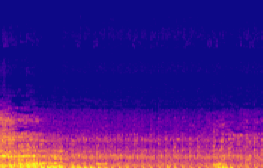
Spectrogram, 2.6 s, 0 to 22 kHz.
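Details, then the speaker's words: NS160 FI single-cylinder motorcycle after repairing a hunting idle; the TMAP sensor was not replaced. Quick, even putter with a steady beat that no longer hunts or surges; normal idle. "normal na oh. Y'yung menor niya normal na. Hindi na yung sumasayaw sa"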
